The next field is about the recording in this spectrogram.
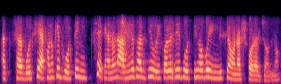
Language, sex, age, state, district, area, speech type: Bengali, female, 18-30, West Bengal, Howrah, urban, conversation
